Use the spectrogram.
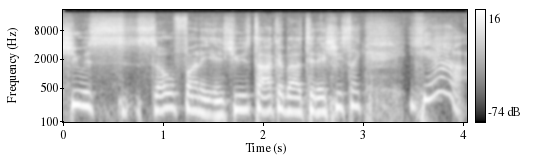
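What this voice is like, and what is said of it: Usual voice. Nothing is said of it.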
